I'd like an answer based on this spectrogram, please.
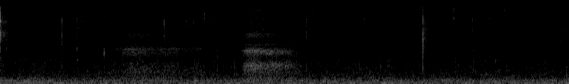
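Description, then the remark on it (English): Soft, irregular crackling of an electric fireplace in an apartment, scattered faint pops over a low steady hum, quiet with no voices. “It even makes that crackling sound.”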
